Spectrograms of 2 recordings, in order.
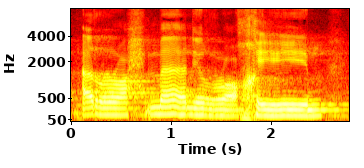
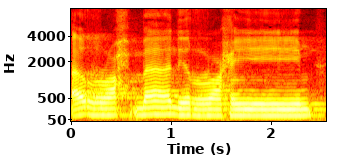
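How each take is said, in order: First: The h in Rahim is a scraping kh sound. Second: The h in Rahim is a smooth throat sound. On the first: God is most melodious. "Diganti kha" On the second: God is most merciful. "yang maha pengasih maha penyayang"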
